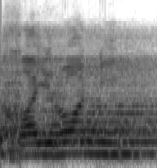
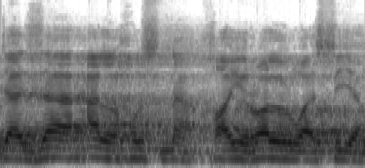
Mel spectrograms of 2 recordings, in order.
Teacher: Hamzah wasol itu ketika diwasol maka tanwinnya hilang, timbul nun kecil.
